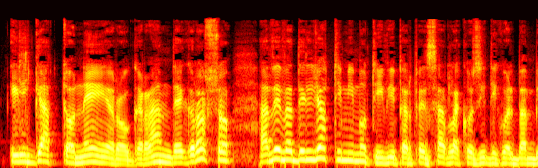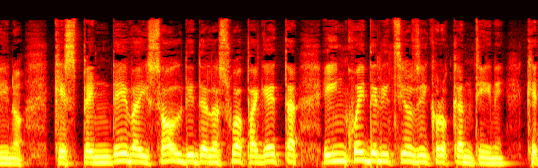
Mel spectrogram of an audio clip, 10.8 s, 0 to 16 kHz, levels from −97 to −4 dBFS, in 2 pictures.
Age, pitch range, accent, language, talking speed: 50-69, 125-180 Hz, native, Italian, 155 wpm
